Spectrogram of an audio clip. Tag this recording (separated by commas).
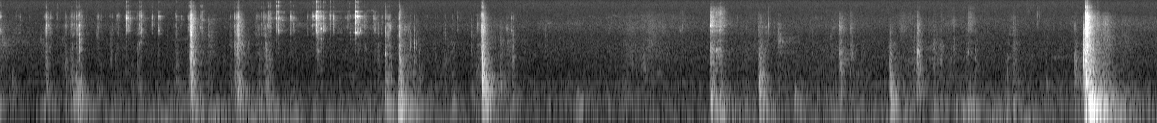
Vehicle, Domestic sounds, Car, Slam, Door, Motor vehicle (road)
